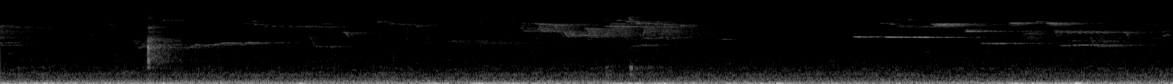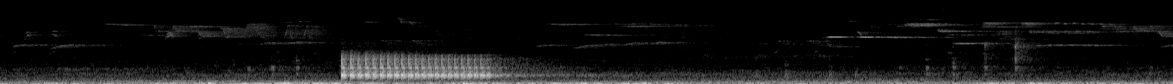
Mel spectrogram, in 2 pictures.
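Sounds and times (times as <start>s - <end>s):
thin high songs of other birds: 0.0s - 7.5s, 8.2s - 23.4s
low steady rumble: 0.0s - 23.4s
woodpecker drumming in Flat Rock: 14.4s - 17.6s.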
